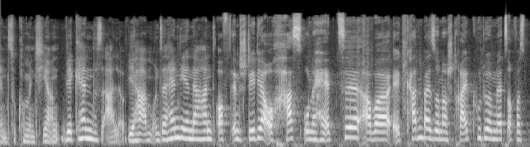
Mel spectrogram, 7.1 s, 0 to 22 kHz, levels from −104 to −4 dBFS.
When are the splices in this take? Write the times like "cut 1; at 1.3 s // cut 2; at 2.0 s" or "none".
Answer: cut 1; at 2.8 s

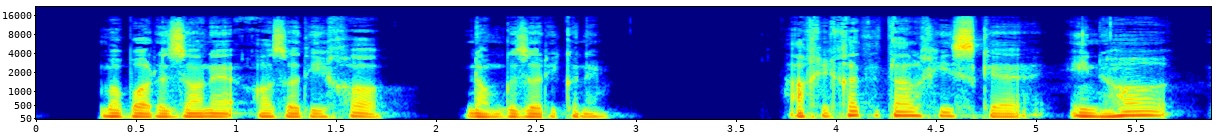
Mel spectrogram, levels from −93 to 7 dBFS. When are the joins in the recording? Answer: cut 1; at 3.7 s

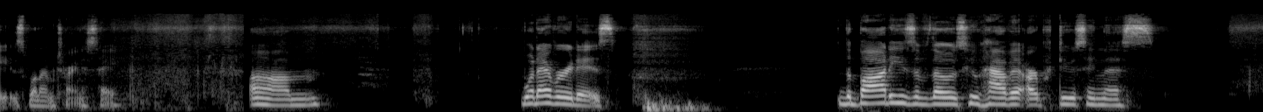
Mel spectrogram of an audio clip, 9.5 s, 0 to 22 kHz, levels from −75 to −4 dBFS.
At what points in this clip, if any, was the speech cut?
cut 1; at 1.8 s

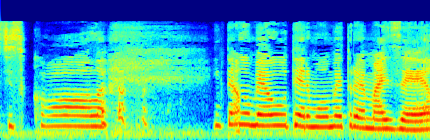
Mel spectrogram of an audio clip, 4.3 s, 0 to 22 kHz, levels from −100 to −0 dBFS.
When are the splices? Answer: cut 1; at 2.4 s

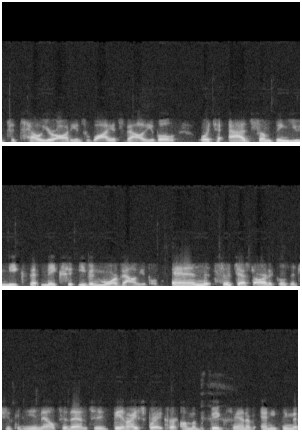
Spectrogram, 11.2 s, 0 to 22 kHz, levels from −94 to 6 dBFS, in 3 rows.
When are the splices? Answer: cut 1; at 5.7 s

